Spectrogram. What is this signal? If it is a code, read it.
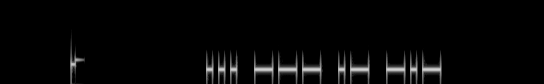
Morse code, heard as a keyed tone, about 20 wpm, 700 Hz. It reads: SOAK
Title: 260 Lesson 42e - Words 20-20wpm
